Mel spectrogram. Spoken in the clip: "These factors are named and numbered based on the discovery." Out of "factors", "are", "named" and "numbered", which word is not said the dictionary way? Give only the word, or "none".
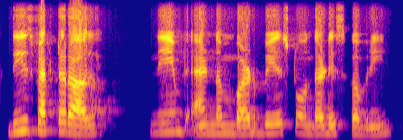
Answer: factors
